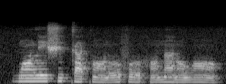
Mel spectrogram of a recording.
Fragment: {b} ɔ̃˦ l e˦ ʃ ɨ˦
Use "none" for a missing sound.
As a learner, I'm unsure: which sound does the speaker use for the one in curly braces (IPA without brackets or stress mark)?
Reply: ɡ͡b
